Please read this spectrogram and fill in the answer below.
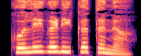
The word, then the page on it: ಕೊಲೆಗಡುಕತನ: kolegaḍukatana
